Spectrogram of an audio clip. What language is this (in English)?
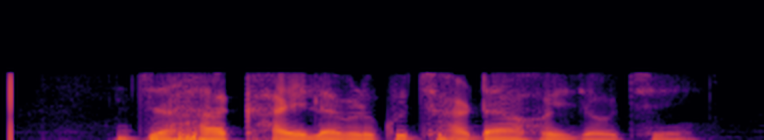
Odia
